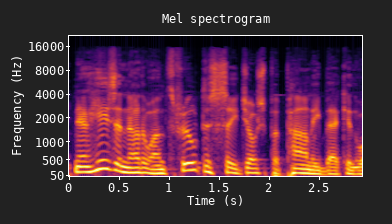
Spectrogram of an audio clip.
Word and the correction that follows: Papali'i: Well, hang on, there's a new pronunciation, isn't it? Josh Papali'i. Yes. We've got to change... Obviously, obviously, someone's later complained about the pronunciation, but anyway, Papali'i.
